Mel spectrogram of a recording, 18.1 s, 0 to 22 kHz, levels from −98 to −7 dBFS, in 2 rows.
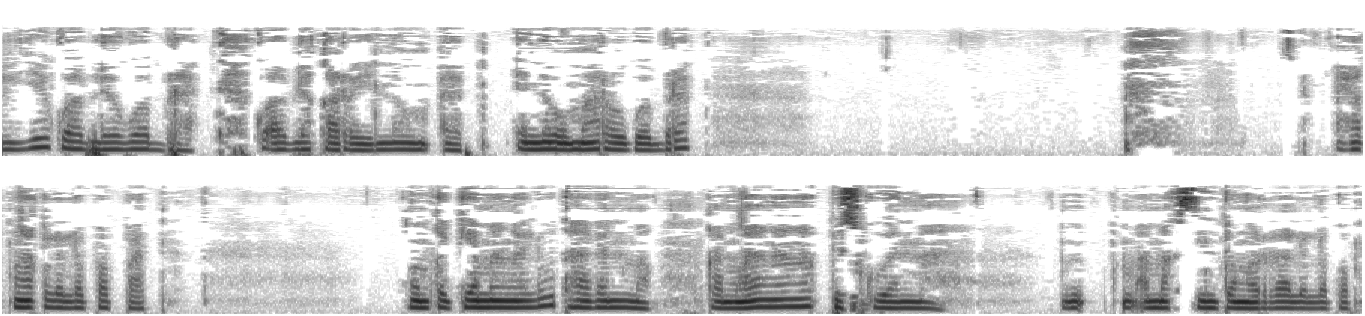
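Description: Throughout this 18-second speech clip, nothing reaches above 11 kHz, and several distinct kinds of compression damage are heard together. That mix is the giveaway for transcoding between lossy codecs, rather than one starved encoder, which would leave a single consistent artefact character. The layering likely comes from a low-bitrate MP3, then HE-AAC, then Vorbis, each re-encoding the previous damage.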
